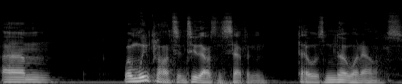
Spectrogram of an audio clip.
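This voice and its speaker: A man with a southern English accent. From England, West Sussex. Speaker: wine grower and farmer. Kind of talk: interview.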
